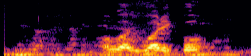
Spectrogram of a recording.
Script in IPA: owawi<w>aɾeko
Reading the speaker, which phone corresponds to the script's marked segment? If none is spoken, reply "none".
w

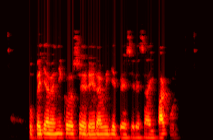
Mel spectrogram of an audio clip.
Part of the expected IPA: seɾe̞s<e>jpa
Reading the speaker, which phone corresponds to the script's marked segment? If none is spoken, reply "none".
a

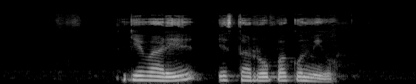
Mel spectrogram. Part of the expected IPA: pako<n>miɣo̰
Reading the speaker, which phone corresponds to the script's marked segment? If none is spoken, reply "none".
n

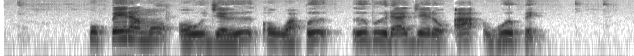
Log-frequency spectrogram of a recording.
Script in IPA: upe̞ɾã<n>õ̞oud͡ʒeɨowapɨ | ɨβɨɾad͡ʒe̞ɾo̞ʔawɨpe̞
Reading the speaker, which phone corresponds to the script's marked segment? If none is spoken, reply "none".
m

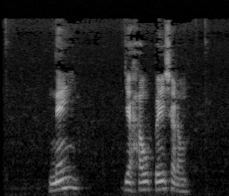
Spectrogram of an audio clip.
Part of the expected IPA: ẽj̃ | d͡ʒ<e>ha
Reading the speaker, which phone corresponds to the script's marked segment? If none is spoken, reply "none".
a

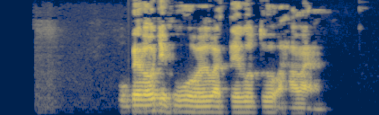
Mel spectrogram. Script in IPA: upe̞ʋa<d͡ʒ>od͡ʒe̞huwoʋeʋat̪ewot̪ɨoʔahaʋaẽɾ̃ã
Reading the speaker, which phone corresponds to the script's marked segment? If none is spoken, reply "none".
none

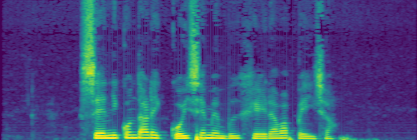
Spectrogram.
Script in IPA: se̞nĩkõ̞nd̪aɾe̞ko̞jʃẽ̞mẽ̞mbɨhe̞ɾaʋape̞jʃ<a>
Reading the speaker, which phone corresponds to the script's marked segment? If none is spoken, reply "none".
a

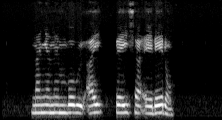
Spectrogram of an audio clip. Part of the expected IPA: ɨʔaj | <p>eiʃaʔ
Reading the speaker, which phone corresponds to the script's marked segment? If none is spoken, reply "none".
p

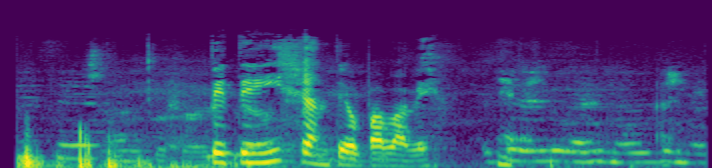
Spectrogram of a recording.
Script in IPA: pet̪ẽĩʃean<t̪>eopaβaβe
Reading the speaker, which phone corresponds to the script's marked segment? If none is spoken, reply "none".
t̪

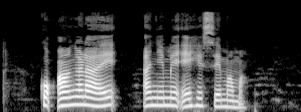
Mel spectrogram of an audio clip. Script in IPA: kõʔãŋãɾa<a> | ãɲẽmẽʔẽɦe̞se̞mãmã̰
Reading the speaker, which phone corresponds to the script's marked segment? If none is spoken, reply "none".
e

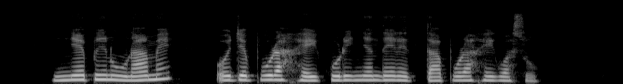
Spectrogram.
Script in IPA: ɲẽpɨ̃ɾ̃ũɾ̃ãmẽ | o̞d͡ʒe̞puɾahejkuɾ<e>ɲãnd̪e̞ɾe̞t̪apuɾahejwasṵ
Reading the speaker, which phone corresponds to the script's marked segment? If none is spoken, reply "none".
i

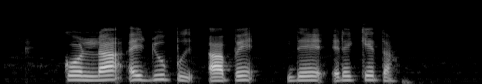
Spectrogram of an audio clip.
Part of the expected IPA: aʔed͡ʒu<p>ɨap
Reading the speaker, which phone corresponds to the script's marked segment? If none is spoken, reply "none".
p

